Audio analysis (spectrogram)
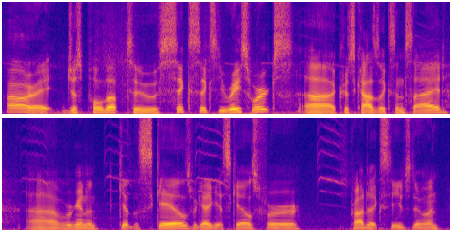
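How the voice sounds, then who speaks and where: A man's voice: fairly low pitch, normal speed, clean tone. A man on a shop errand, chatting casually in short, matter-of-fact remarks. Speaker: crew member on a shop errand. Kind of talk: casual on-camera chat.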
